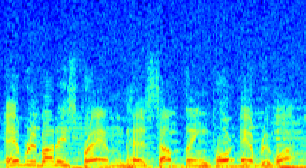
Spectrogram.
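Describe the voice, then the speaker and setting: A man delivers 1940s newsreel narration in a brisk, upbeat announcer manner. His voice sits a little high and swings widely in pitch. Loud music runs under the old newsreel soundtrack. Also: wildly swooping pitch.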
